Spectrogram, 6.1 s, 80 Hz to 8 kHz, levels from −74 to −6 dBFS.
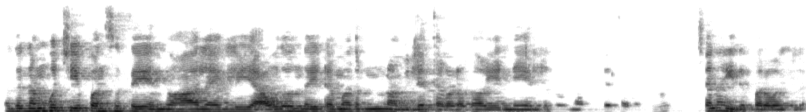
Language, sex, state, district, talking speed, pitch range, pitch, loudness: Kannada, female, Karnataka, Shimoga, 150 wpm, 140-175 Hz, 155 Hz, -16 LUFS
